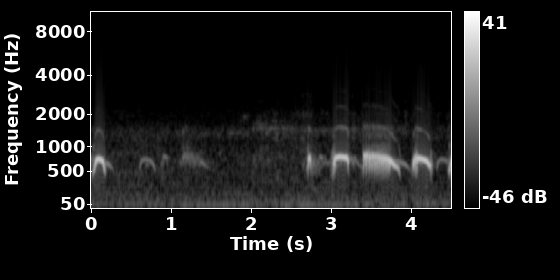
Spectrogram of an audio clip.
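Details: Spotted dove from Java giving its 'kuk 3' song: scattered soft coos, then a pause before a louder run of hollow notes with a rough, purring middle note, calm quiet setting.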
